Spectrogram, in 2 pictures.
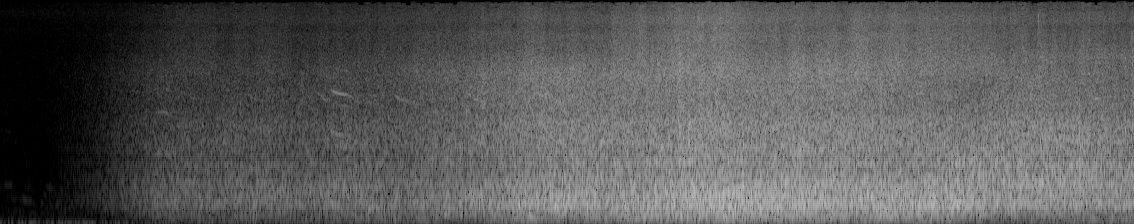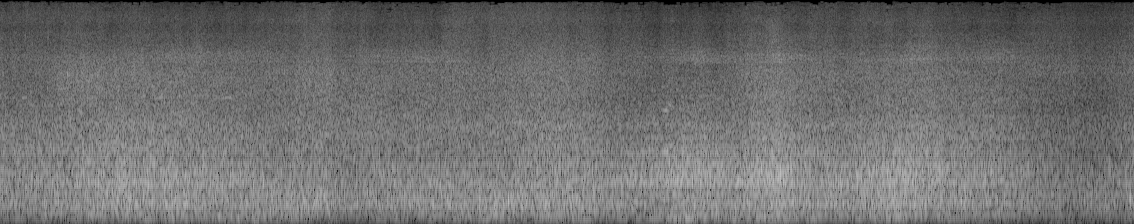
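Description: Recorded ocean surf that fades in from silence over the first few seconds, then a steady wash of waves with slow swells.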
